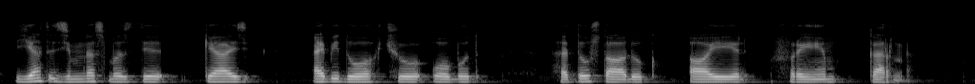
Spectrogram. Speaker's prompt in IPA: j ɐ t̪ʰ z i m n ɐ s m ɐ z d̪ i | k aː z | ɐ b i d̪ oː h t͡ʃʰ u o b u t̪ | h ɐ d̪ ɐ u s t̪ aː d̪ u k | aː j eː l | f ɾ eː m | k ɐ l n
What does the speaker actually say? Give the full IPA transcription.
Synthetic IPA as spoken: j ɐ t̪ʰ z i m n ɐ s m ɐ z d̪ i | k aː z | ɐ b i d̪ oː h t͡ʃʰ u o b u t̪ | h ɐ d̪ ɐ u s t̪ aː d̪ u k | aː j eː l | f ɾ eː m | k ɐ ɾ n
